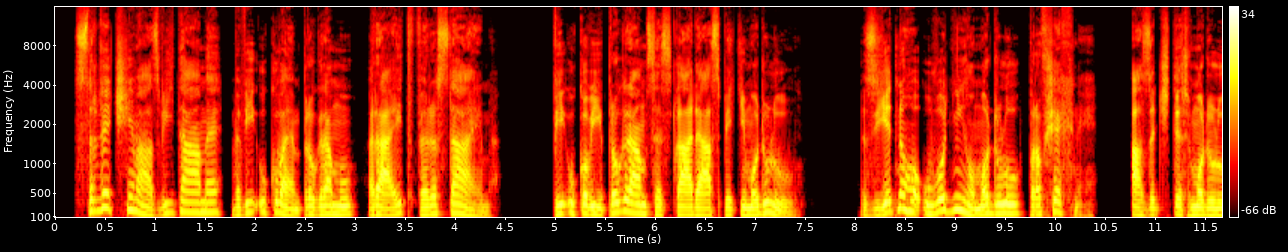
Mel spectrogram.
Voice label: E learning; BMW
